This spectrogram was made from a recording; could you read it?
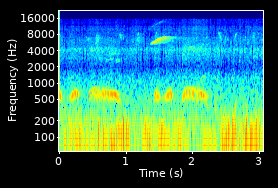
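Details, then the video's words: Female spotted dove lure call: two soft, mellow coo phrases, each a short note followed by a longer drawn-out coo. Steady low rumbling background noise throughout. "Suara burung tekukur betina /pikat tekukur betina"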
